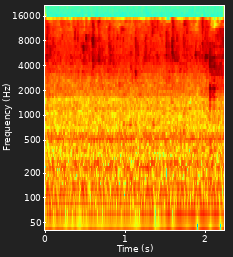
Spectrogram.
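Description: Steady low background hiss and hum with a faint constant tone, with no distinct clicks, beeps or other events.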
